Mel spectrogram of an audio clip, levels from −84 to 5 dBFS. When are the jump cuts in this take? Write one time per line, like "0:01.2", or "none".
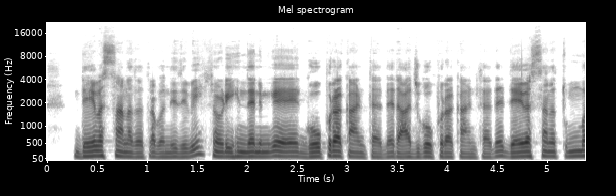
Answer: none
